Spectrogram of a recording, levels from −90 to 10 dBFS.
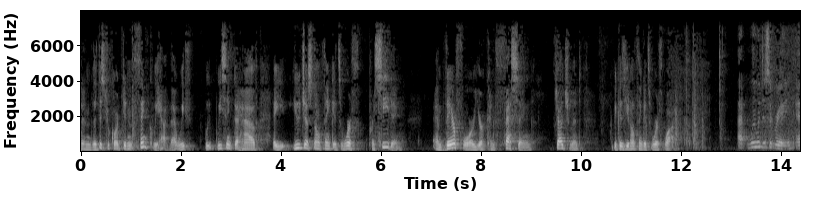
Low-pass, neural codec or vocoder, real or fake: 7.2 kHz; none; real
